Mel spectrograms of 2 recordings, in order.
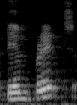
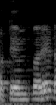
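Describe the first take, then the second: First: "টেম্পারেট" shortened to tem-pret; two-syllable form. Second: "টেম্পারেট" in full as tem-pa-ret; three-syllable form. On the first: Teacher summing up both forms, "টেম্পারেট" as short tem-pret. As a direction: drop the middle vowel of "টেম্পারেট": tem-pret. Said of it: "টেম্পারেট অথবা টেম্পারেট". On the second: Teacher summing up both forms, "টেম্পারেট" as full tem-pa-ret. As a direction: sound the middle vowel of "টেম্পারেট": tem-pa-ret. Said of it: "তিনটা syllable ধরবো". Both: Shown as a demonstration.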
